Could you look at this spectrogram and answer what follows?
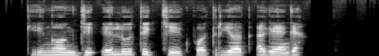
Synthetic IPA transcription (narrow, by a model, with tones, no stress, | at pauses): kḭ˨ŋɔ˨ŋd͡ʒi˨ʔe˦lu˦ti˦k̚t͡ʃe˨k̚pɔ˨tɾjɔ˦ta˦kɛ˨ŋɡɛ˦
